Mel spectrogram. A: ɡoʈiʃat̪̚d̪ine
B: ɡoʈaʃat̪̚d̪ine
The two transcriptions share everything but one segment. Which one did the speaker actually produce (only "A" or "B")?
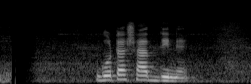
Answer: B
